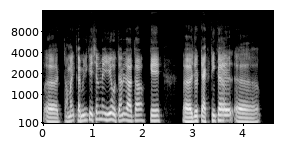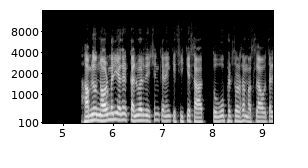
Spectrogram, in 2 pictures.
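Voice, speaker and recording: A man giving patient, repetitive advice on a live video call, pausing often with fillers. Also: on the high side, clear, resonant tone, no echo. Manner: patient, repetitive instructional delivery with many fillers. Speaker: guest expert on freelancing. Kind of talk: live online session advice talk.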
